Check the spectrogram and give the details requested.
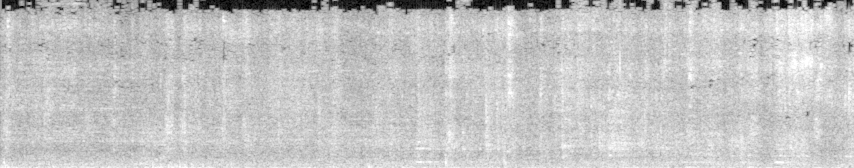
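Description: Open-top hopper cars of a freight ballast train rolling past: a steady low rumble of steel wheels on rail, with a few light clanks.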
